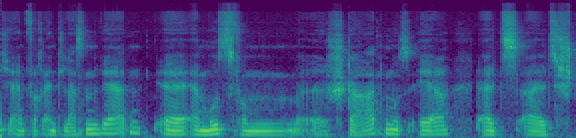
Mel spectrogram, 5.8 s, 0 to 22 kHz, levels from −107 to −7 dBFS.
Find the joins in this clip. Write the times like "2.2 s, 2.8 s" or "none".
1.5 s, 2.3 s, 4.7 s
